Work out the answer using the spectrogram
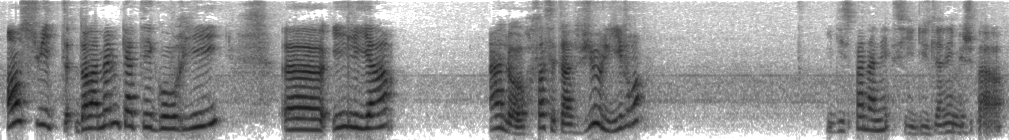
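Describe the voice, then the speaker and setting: A woman vlogger talking at an easy, unhurried pace in a fairly high voice. She chats casually at home and thinks aloud, with small hesitations as she goes. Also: animated, fairly bright tone. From France. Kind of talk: casual chat.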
